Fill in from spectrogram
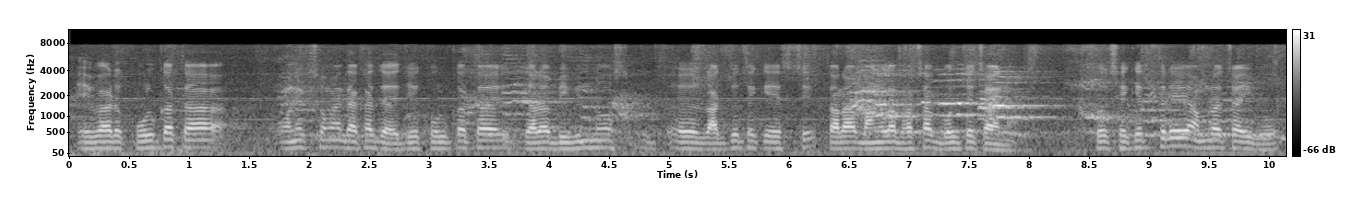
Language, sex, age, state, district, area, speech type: Bengali, male, 30-45, West Bengal, Howrah, urban, spontaneous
